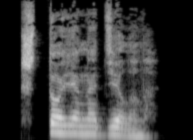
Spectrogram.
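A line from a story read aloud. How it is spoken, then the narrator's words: Whispered. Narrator (Russian): зашептала Шекет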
